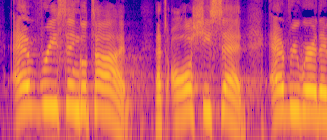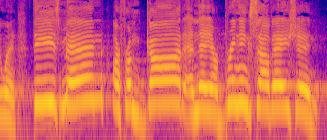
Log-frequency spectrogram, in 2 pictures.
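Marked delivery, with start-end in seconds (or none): 4.5-8.0 high, shrieking, top-of-the-lungs screaming. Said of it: "scream at the top of her lungs".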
